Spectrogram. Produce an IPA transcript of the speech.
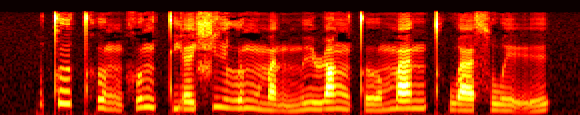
t̪ ɤ˥ t̪ʰ ɤ̰˨˩ ŋ x ʊ˥˩ ŋ t̪ j ɛ˧˥ ɕ i˥˧ l ʊ˥˩ ŋ m a̰˨˩ n m y˥˧ ɻ ɑ˥˩ ŋ t̪ ɤ˧˥ m a˥ n t̪ʰ w ä˧˥ s w ḛ˨˩˦ ɪ̯

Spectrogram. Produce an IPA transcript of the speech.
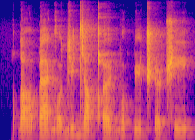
ɗ ɑ˩ ɓ æ˧ ɡ o˩ d y˥ dʲ ɑ˧ qʼ y˩ b o˥ k͡p y˧ t͡ʃʼ ø˩ ʈ͡ʂʰ i˥

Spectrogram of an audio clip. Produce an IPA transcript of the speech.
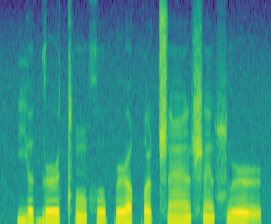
j ə ɡ ə˞ tʰ õ x o p ə˞ qʷ ə ʈ͡ʂ æ̃ ʂ ɛ̃ sʷ ə˞

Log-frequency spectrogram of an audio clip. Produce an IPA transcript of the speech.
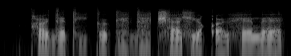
qʰ ø˦˥ d ɛ˩˧ tʰ i̤˦˥ k ɵ˧˩ k ɛ̤˥˧ d æ̤˥˧ t͡ʃʰ æ˦˥ xʲ ʉ˥˩ qʼ ʉ˧˩˧ h ɛ˧˩˧ n̪ ɛ˥˧

